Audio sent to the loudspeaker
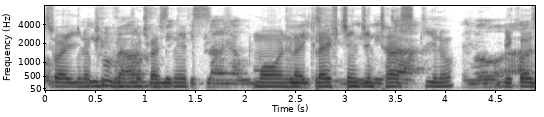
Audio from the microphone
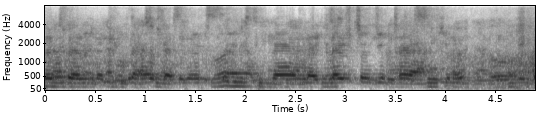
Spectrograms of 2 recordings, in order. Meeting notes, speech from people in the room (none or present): present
